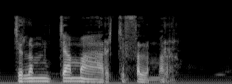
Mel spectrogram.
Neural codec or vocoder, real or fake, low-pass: none; real; 9.9 kHz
